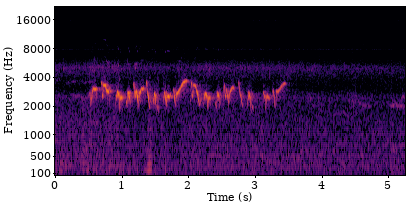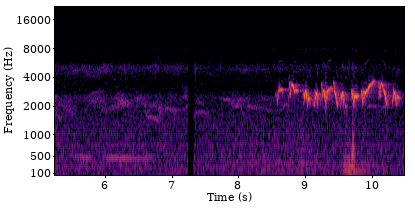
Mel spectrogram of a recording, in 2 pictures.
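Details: Diademed tanager (Stephanophorus diadematus), song.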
